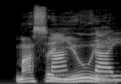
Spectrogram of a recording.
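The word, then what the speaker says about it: Masayuki: It was directed by Masayui Kojima. Hopefully I pronounced that correctly. – Masayui. – That's much better. Anyway. – Got to separate out those syllables.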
